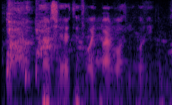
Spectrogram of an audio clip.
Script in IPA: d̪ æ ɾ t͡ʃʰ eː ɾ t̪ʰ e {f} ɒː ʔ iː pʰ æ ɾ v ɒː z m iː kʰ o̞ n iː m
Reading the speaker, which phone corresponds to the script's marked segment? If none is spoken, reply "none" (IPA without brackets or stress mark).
f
